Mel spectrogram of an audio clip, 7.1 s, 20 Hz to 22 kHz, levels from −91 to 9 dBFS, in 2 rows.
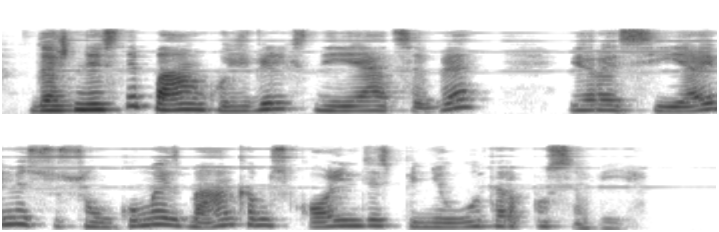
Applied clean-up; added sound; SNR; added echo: neural mask model DeepFilterNet 3.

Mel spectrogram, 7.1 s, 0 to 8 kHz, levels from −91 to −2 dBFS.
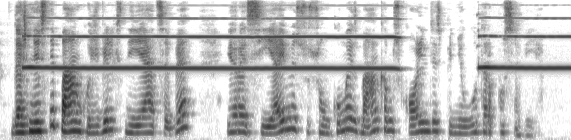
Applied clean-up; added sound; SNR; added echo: none; Wind instrument, woodwind instrument; -3 dB; none.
